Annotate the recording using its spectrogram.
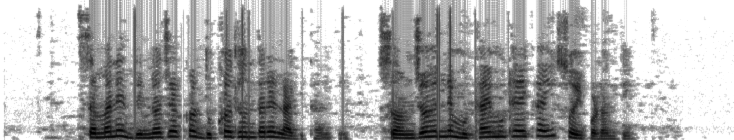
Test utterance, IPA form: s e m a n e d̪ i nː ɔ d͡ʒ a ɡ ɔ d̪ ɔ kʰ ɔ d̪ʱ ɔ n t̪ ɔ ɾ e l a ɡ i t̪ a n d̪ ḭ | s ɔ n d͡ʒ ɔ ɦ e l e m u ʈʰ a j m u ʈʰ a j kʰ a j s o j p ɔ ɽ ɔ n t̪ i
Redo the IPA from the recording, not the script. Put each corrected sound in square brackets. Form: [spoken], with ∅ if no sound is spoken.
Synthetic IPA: s e m a n e d̪ i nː ɔ d͡ʒ a [k] ɔ d̪ [u] kʰ ɔ d̪ʱ ɔ n [d̪] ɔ ɾ e l a ɡ i [t̪ʰ] a n [t̪] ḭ | s ɔ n d͡ʒ ɔ ɦ e l e m u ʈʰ a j m u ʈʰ a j kʰ a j s o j p ɔ ɽ ɔ n t̪ i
